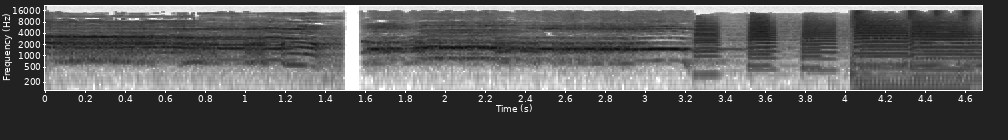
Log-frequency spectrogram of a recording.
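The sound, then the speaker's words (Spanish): A rooster crows loudly, a long harmonic cock-a-doodle-doo, followed by a few choppy bursts as the sound breaks up at the end. No one speaks. “El canto del gallo.”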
